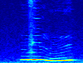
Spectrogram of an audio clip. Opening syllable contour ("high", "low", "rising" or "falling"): high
